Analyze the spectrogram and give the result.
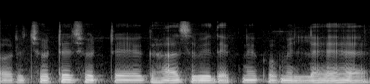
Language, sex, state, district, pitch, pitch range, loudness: Hindi, male, Haryana, Jhajjar, 95 Hz, 95-100 Hz, -16 LUFS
